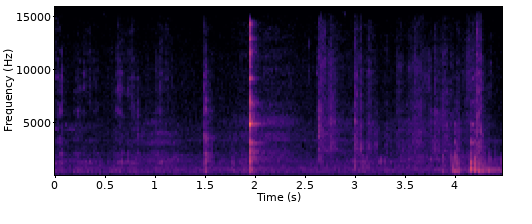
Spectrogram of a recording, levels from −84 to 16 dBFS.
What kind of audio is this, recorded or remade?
recorded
